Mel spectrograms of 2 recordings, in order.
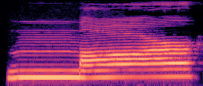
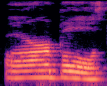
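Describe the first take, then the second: First: "marbles" drawn out slowly, leaning on the AR; slow phonics demo; stressed R sound. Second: Said in the usual way. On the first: Shown as a demonstration. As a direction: stretch the AR in "marbles". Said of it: "we're gonna say marbles". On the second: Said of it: "we're gonna read that mar".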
